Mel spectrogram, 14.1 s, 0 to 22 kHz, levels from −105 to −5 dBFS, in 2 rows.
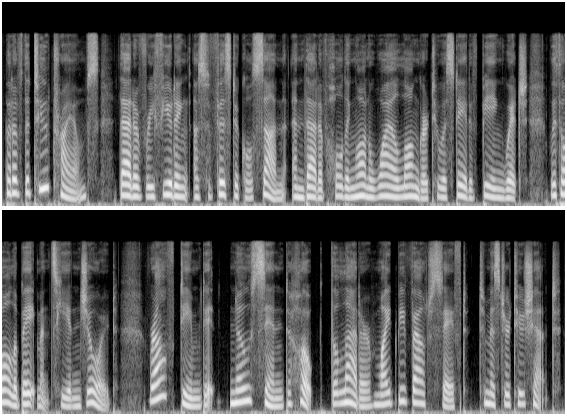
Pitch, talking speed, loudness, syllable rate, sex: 195 Hz, 190 wpm, -20 LUFS, 5.1 syllables/s, female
